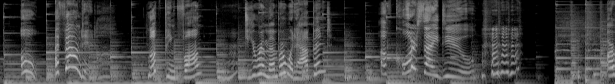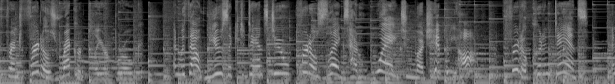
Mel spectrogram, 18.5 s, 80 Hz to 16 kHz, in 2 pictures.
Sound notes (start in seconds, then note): 7.2 chuckles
